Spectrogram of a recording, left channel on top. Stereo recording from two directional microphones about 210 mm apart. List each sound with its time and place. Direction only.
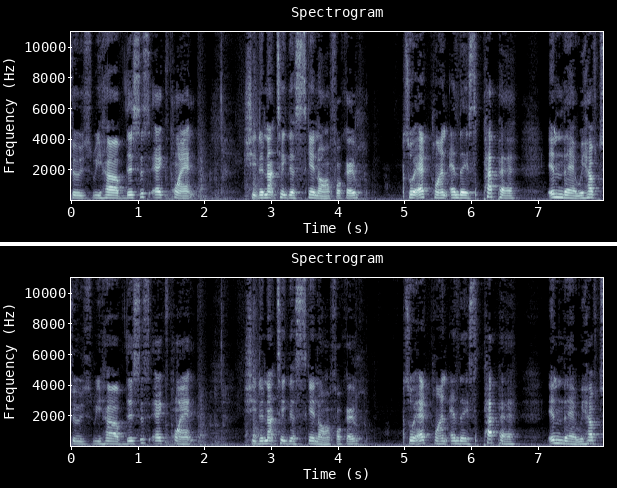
0.0 s speech: 45° left (ahead or behind)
